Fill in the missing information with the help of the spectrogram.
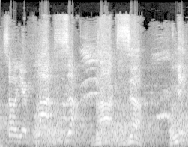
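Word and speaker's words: Blockz: You spell that B L O C K Z. Can't forget about the Z. But you just called yourself blocks. Yes, it is block Z. So you're emphasizing that Z.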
